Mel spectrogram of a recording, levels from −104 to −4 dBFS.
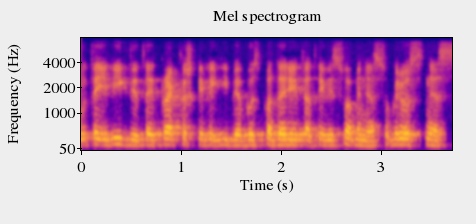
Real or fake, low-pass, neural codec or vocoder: fake; 7.2 kHz; vocoder, 44.1 kHz, 128 mel bands, Pupu-Vocoder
